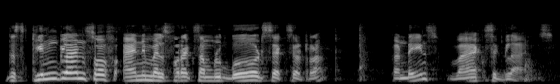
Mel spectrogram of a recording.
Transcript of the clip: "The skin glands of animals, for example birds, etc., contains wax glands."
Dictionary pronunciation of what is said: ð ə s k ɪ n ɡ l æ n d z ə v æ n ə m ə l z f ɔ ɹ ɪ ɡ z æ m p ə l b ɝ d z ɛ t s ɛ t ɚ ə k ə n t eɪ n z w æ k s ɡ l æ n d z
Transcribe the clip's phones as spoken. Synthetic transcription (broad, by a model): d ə s k ɪ n ɡ l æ n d s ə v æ n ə m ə l s f ɔ ɹ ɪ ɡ s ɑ m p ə l b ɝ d s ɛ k s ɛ t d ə k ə n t eɪ n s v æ k s ɡ l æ n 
